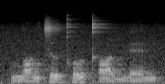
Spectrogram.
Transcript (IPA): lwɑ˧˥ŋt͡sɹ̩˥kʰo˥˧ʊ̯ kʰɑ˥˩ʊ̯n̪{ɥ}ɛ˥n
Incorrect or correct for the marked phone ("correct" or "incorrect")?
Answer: correct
